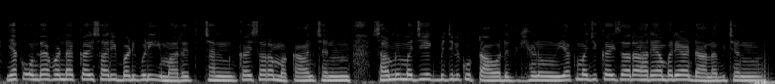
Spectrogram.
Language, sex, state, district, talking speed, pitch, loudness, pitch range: Hindi, male, Uttarakhand, Tehri Garhwal, 185 wpm, 210 Hz, -26 LUFS, 185-225 Hz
